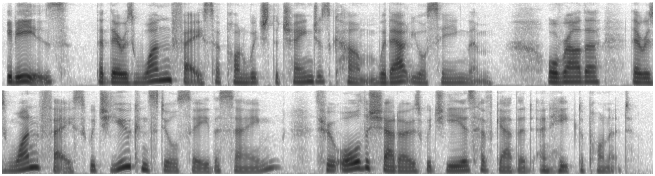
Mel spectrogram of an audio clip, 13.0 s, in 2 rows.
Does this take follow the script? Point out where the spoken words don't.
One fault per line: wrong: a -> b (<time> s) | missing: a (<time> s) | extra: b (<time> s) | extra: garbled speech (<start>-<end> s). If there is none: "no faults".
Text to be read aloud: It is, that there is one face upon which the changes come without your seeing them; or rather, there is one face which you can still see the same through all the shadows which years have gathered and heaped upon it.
no faults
